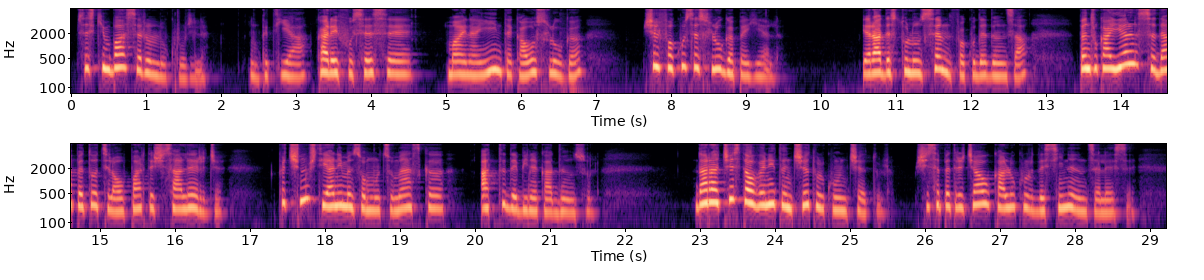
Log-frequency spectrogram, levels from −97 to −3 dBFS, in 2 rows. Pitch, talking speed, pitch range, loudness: 225 Hz, 135 wpm, 200-270 Hz, -21 LUFS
